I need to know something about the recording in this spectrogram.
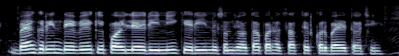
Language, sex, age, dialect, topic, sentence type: Maithili, female, 18-24, Southern/Standard, banking, statement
